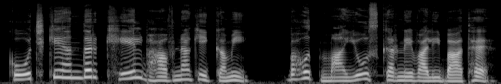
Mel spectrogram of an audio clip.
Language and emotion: Hindi, disgusted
